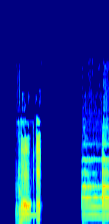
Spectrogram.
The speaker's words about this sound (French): Un iceberg est aperçu sur la trajectoire du Titanic. On sonne trois fois la cloche pour indiquer que quelque chose est devant le paquebot.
